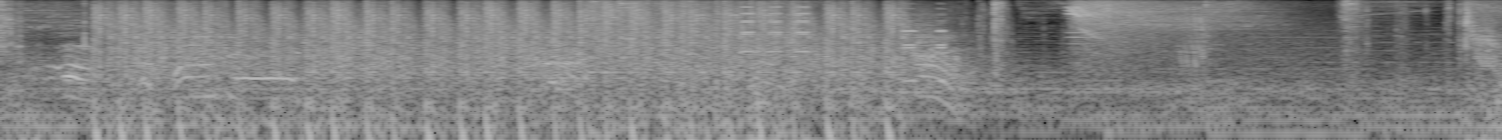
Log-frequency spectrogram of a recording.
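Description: Rapid, sustained gunfire exchange in the video game Mass Effect, with dense bursts and shots firing continuously for about five seconds before dropping away to a quieter rumble with a few scattered sounds.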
